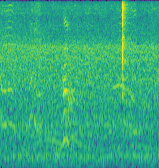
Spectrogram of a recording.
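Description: Four-week-old standard schnauzer puppies whimpering and squeaking in short, arching little calls, several in a row. A single sharp click comes near the end.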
